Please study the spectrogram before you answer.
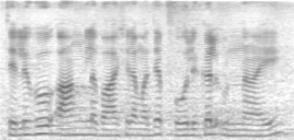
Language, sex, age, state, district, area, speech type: Telugu, male, 18-30, Telangana, Wanaparthy, urban, spontaneous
